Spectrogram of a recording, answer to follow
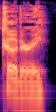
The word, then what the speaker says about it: coterie: Yeah, it's just coterie. I know. It seems like it should have some other special pronunciation, but it is just coterie.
